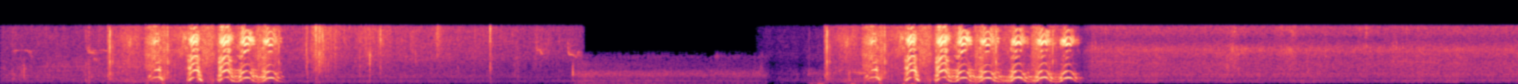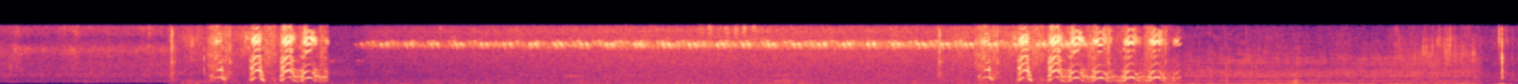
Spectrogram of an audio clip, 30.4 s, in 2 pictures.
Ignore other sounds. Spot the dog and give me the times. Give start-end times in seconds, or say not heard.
1.1-2.9, 8.2-10.8, 16.9-18.5, 24.6-27.0.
